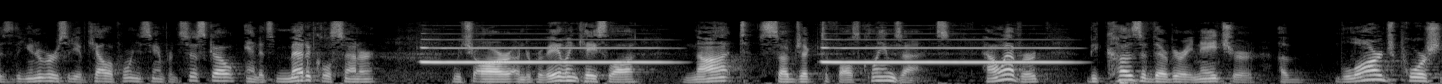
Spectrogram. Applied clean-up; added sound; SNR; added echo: none; Wind instrument, woodwind instrument; -3 dB; none.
